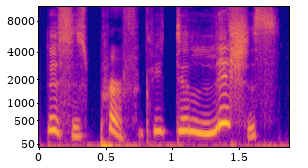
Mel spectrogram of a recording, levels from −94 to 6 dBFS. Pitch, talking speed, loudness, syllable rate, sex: 260 Hz, 130 wpm, -18 LUFS, 4.7 syllables/s, male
